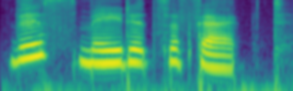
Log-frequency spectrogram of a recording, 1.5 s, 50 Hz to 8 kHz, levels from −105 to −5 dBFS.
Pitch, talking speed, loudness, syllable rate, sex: 250 Hz, 165 wpm, -16 LUFS, 3.8 syllables/s, female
